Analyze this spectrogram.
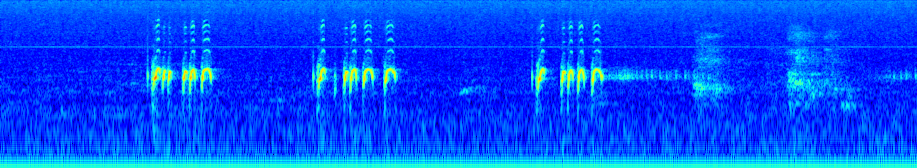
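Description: Zebra dove (perkutut) cooing: three short phrases of four or five quick, clipped coos each, about two seconds apart.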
